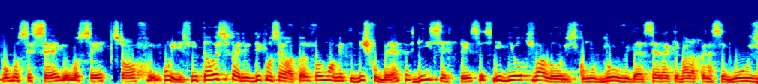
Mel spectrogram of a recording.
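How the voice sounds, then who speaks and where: Fairly high-pitched and fairly quick, a man's voice swings very widely in pitch while its loudness stays very even. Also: hardly any pauses. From Recife, Pernambuco, Brazil. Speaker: university music professor. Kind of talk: interview. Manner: halting.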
